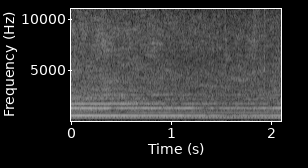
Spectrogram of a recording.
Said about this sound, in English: On the days the mill is operating, a century-old steam whistle sounds at noon over Park Falls.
